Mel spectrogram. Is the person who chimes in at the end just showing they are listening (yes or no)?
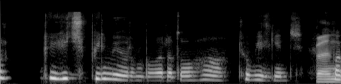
yes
